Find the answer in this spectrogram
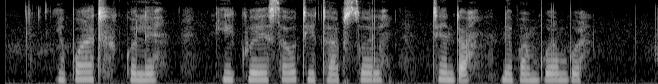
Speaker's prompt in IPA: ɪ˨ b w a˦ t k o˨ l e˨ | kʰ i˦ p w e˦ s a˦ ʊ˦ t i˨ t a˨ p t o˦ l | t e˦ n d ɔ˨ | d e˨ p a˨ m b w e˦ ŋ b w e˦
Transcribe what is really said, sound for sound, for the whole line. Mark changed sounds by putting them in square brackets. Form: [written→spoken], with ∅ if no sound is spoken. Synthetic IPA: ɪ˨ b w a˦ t k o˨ l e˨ | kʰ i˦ [p→k] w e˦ s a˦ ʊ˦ t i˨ t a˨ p [t→s] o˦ l | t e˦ n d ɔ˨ | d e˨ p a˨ m b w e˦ [ŋ→m] b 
